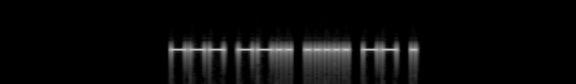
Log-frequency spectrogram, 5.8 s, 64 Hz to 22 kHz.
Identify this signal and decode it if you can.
Morse code, heard as a keyed tone, about 25 wpm, 700 Hz. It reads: OZ5ME
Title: DXCC-100 Call Signs - 5 Characters - 25wpm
